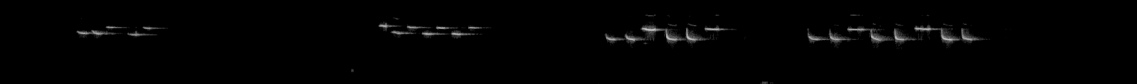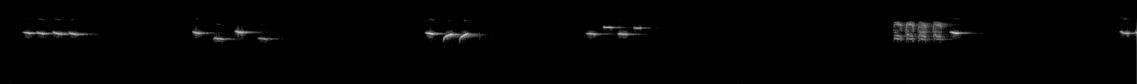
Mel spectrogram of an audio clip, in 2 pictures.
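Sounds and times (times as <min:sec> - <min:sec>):
great tit singing: 0:00.8 - 0:01.6, 0:03.8 - 0:05.0, 0:06.0 - 0:10.2, 0:11.6 - 0:12.4, 0:13.3 - 0:14.4, 0:15.6 - 0:16.6, 0:17.2 - 0:17.9, 0:20.3 - 0:21.5, 0:22.6 - 0:22.7.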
